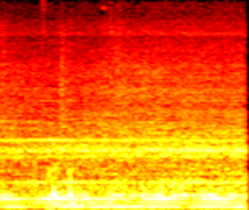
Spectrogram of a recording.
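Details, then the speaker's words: Chest freezer after regassing and leak check, now getting cold. Steady low compressor hum with a faint hiss of refrigerant boiling through the coil, frost line forming; running normally after the recharge. "yep you can hear it boiling a lot not much on the side"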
